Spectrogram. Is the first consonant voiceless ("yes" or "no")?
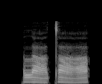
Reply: no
